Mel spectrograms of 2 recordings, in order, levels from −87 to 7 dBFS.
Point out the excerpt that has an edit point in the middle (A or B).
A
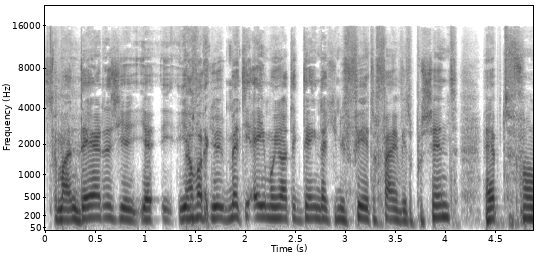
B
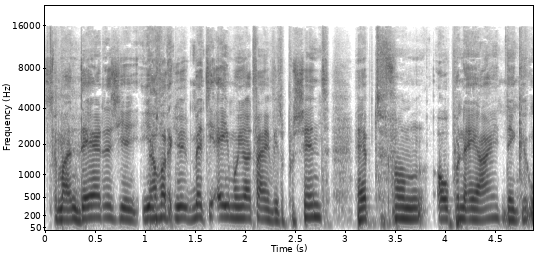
B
